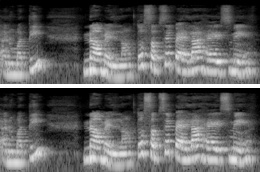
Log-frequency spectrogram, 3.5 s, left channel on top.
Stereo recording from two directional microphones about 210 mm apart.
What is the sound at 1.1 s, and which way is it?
Speech, 10° left (ahead or behind).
